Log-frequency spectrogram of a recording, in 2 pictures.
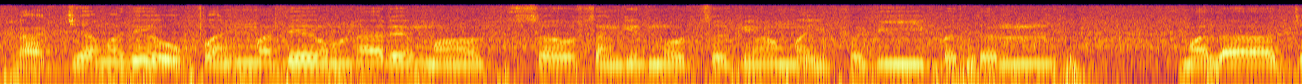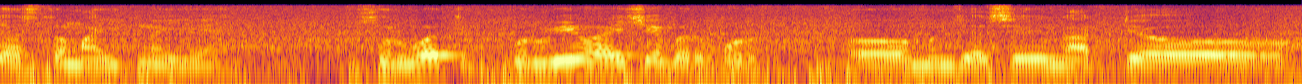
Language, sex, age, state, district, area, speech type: Marathi, male, 45-60, Maharashtra, Yavatmal, urban, spontaneous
